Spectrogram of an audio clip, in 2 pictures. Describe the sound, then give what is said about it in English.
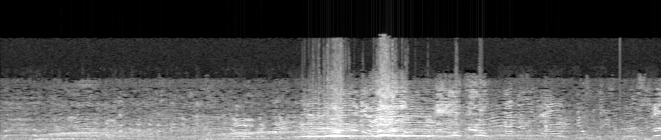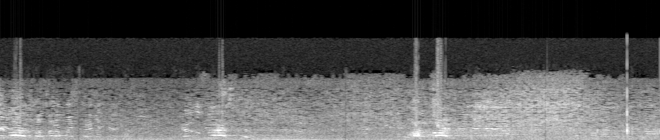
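An outdoor crowd in New York City shouts and cheers in a continuous roar as Donald Trump leaves, with people screaming "I love you", high yells and screams rising out of the noise and dense babble of voices throughout, plus some wind rumble. “You can hear people screaming, I love you.”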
